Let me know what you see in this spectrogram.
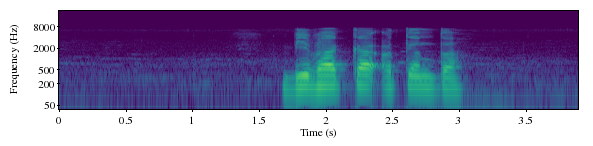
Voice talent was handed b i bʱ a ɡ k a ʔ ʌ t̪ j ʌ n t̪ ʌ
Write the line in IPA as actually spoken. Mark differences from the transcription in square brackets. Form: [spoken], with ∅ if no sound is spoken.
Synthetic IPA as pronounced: b i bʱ a ɡ k a ʔ ʌ t̪ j ʌ n t̪ ʌ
